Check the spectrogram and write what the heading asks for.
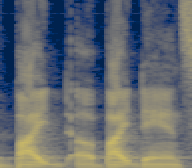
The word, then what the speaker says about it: ByteDance: Or if the ByteDance, I'm just gonna say ByteDance, I think that's how I say it. It's spelled weird. It's like B-Y-T-E dance.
